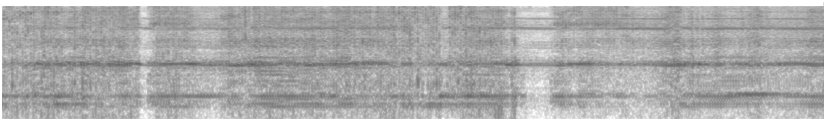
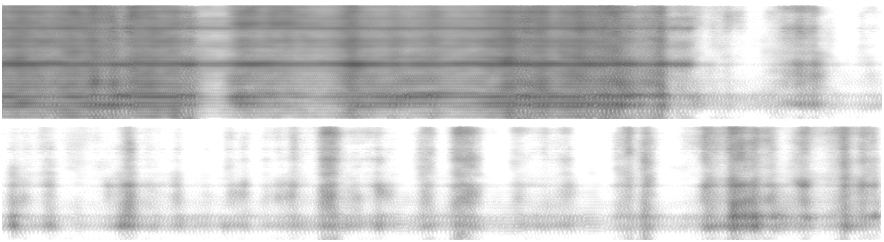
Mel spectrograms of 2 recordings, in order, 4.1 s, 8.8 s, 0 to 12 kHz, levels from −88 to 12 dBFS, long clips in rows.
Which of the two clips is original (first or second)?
first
